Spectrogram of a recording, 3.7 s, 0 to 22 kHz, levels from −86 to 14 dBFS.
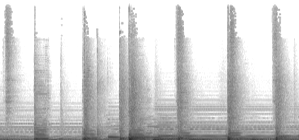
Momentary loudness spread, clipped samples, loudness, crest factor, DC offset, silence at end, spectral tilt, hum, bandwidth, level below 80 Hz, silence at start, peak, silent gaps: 9 LU; 0.1%; -17 LUFS; 16 dB; under 0.1%; 0 s; -6 dB/octave; none; over 20 kHz; -28 dBFS; 0 s; 0 dBFS; none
